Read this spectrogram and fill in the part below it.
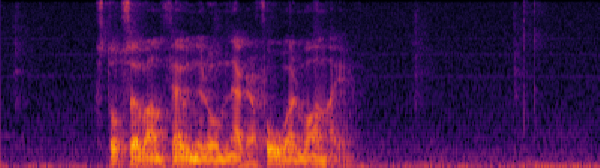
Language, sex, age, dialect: Faroese, male, 36-60, Sandoy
